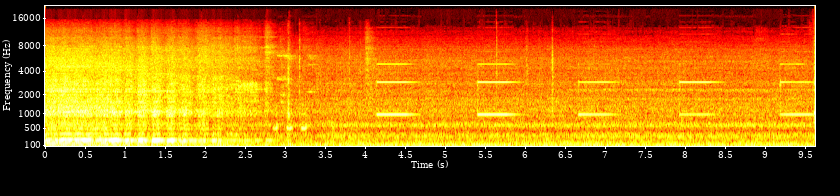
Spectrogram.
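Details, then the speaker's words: Volvo S60 T6 stage 3 build after turbo and ported exhaust manifold install: engine catches, revs to just over 1000 rpm, then stumbles and dies, leaving a thin whistle; rough idle and stall on second start, cause unconfirmed. "when it started revving up like you know just a little over a thousand rpm it's [Music] just kind of shut off the second time"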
